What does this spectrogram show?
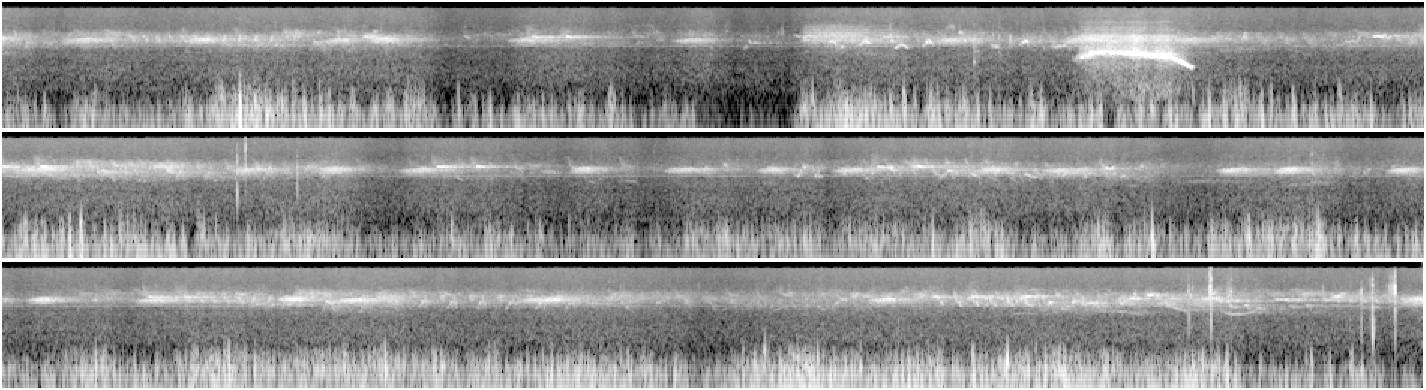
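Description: Small forest birds chirping and singing continuously in short high notes, over an on-and-off low rumble on the microphone. About seven seconds in, one loud call slides down in pitch and stands out above everything else.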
